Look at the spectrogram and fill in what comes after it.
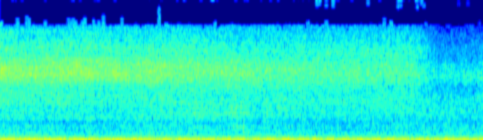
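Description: Train going by, its diesel locomotive engines running with a steady low drone under a constant rushing noise.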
